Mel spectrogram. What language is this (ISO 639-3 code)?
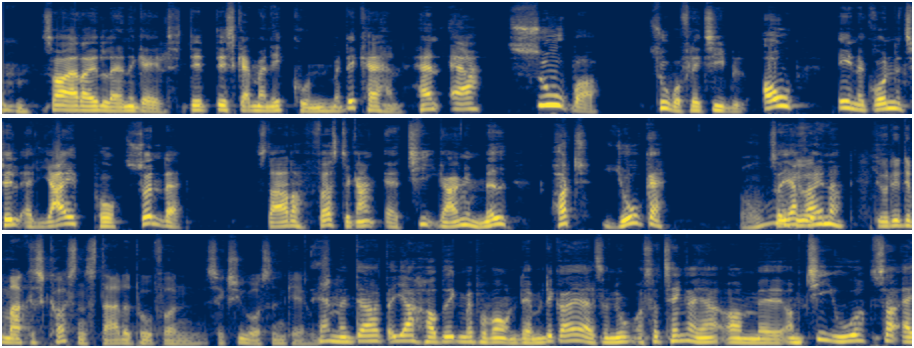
dan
